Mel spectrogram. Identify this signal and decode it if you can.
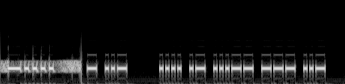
Morse code, heard as a keyed tone, about 40 wpm, 750 Hz. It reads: 6 TU HA3OU
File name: AUDIO2019 / HA3OU CW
